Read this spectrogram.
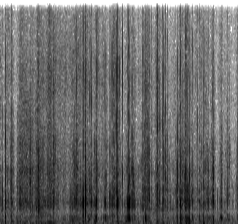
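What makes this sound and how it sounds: Long acrylic nails scratch over the glittery textured face of a small rectangular glitter-coated foam sponge standing upright on a table. The result is a continuous run of dry, bright crinkling scratches with short crisp accents and almost no low end.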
